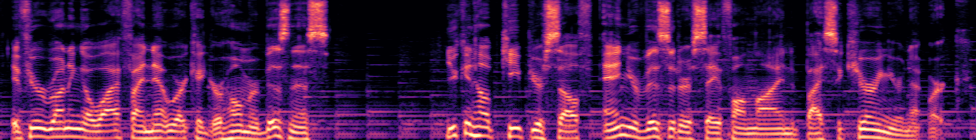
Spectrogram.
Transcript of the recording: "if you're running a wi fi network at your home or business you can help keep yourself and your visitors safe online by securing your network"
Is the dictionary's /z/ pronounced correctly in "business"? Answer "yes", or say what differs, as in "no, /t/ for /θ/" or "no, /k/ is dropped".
yes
